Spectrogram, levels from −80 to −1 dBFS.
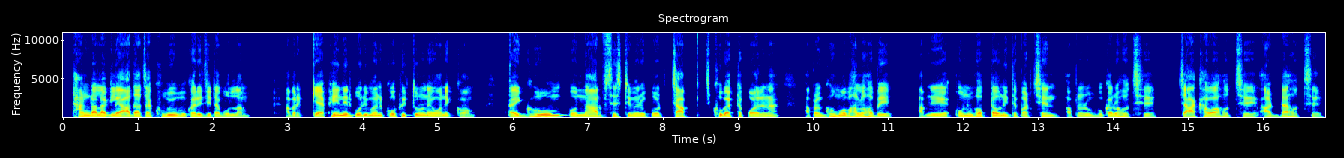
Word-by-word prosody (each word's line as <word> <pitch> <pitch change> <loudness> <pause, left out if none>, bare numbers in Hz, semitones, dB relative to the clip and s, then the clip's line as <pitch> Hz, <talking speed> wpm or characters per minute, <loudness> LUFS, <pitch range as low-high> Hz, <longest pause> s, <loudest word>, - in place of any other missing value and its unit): ঠান্ডা 115 +1 +4
লাগলে 115 0 +4
আদা 110 +3 +4
চা 110 - +2
খুবই 120 0 +1
উপকারী 105 -1 0
যেটা 95 -1 0
বললাম। 85 -2 -3 0.6
আবার - - -1 0.2
ক্যাফেইনের 130 +7 +5
পরিমাণ 130 0 +2
কফির 115 +4 0
তুলনায় 125 -4 +1
অনেক 105 0 0
কম। - - -6 0.5
তাই 105 - +4 0.2
ঘুম 130 +2 +4 0.2
ও - - +2 0.2
Nerve 100 +2 +2
system 125 0 -1
এর 115 - -1
উপর 120 +2 -3 0.2
চাপ 100 -1 +5 0.4
খুব - - +2
একটা - - -6
পড়ে 100 0 +1
না। - - 0 0.5
আপনার 100 -1 -2
ঘুমও 120 +3 +1
ভালো 120 +1 +1
হবে। 125 +2 +2 0.5
আপনি 100 +1 -3 0.3
অনুভবটাও 120 +2 +1
নিতে 110 0 -5
পারছেন। 120 +3 0 0.3
আপনার 100 -2 -5
উপকারও 110 +4 -1
হচ্ছে, 105 0 -5 0.5
চা - - +5
খাওয়া 100 -1 +2
হচ্ছে, 100 0 -5 0.3
আড্ডা 95 0 +1
হচ্ছে। 95 0 -8
110 Hz, 155 wpm, -27 LUFS, 100-125 Hz, 0.6 s, ক্যাফেইনের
